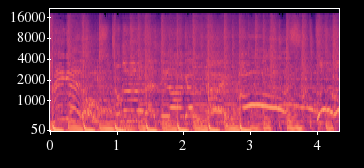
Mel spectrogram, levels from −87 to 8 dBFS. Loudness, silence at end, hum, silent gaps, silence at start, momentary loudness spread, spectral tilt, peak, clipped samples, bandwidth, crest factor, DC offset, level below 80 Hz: -14 LUFS; 0 s; none; none; 0 s; 2 LU; -3.5 dB/octave; -2 dBFS; under 0.1%; 19 kHz; 12 dB; under 0.1%; -20 dBFS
